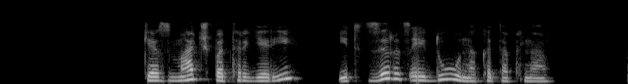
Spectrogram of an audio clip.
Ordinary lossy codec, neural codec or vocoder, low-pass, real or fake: Opus, 16 kbps; none; 7.2 kHz; real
